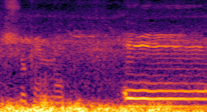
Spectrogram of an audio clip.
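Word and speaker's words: 一生懸命: Vabbè, pazienza, che poi si legge Ishokenmei.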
